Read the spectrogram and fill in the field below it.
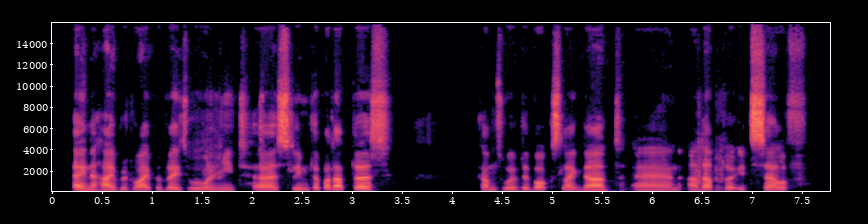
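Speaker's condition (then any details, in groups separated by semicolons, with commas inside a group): No condition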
